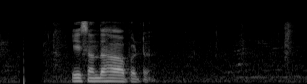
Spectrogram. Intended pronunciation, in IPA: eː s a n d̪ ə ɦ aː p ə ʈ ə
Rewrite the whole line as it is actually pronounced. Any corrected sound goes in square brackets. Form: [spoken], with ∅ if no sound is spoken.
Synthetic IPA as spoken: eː s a n d̪ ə ɦ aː p ə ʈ ə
